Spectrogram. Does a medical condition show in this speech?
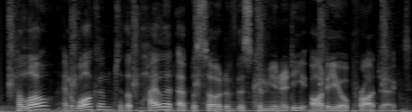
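No.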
